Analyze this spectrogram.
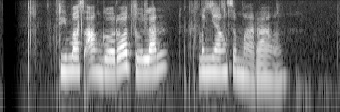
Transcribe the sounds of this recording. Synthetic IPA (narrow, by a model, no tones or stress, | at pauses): d̪̥i̤masaŋɡɔɾɔd̪̥o̤lan | məɲaŋsəmaɾaŋ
